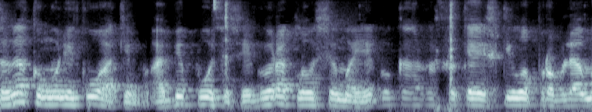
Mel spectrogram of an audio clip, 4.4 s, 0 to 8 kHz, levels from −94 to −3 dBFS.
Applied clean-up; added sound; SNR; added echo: neural mask model Resemble Enhance denoiser.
